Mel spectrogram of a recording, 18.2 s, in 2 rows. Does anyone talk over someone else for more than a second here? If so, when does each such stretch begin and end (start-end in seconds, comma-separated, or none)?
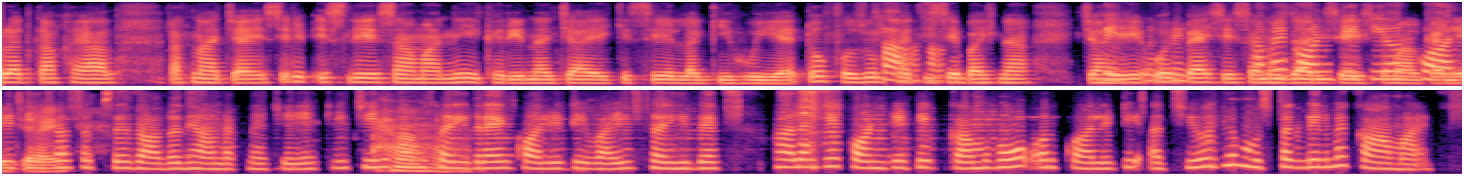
6.9-9.5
